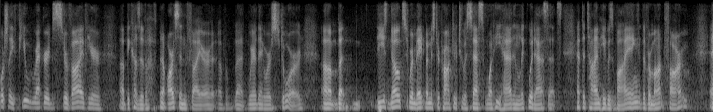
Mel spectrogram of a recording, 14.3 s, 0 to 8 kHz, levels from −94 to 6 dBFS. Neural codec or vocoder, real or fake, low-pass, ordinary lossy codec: codec, 16 kHz, 0.8 kbps, ZipCodec; fake; 7.2 kHz; Opus, 24 kbps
